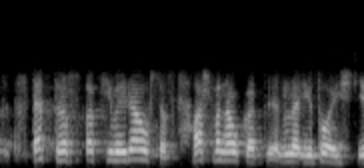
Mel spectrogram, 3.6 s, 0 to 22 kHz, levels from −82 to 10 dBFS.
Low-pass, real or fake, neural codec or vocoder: 10.8 kHz; fake; codec, 24 kHz, 0.9 kbps, WavTokenizer, medium speech release version 1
